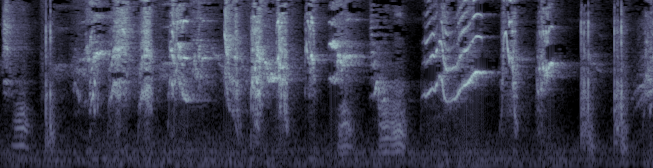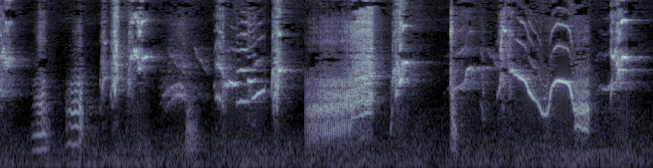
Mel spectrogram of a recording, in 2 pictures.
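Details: Song of a male jalak kebo, or Javan myna, meant to provoke other mynas: a busy stream of squeaky chirps, grating rasps and looping whistles with barely a pause.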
